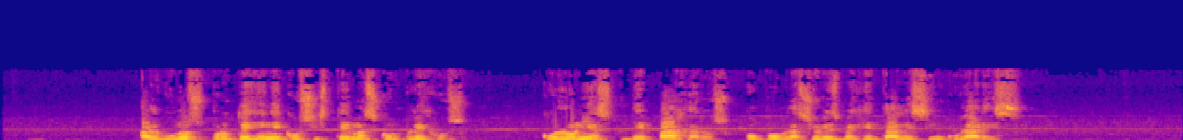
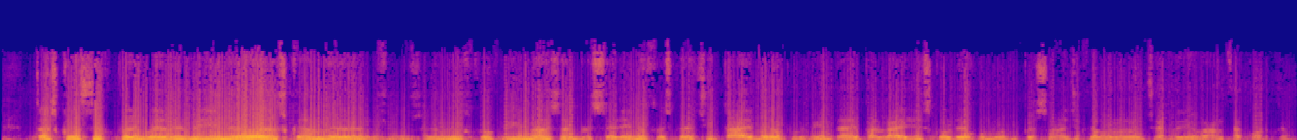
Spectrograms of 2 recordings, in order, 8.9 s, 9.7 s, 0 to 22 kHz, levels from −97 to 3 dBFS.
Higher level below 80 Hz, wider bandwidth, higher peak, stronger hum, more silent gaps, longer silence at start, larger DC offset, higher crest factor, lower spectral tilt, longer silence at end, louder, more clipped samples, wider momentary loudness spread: about the same, -50 dBFS vs -46 dBFS; second, 11.5 kHz vs 15.5 kHz; first, 0 dBFS vs -8 dBFS; neither; neither; first, 1.05 s vs 0.05 s; neither; about the same, 16 dB vs 18 dB; about the same, -5.5 dB/octave vs -5.5 dB/octave; first, 1.25 s vs 0 s; first, -15 LUFS vs -26 LUFS; neither; second, 10 LU vs 13 LU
